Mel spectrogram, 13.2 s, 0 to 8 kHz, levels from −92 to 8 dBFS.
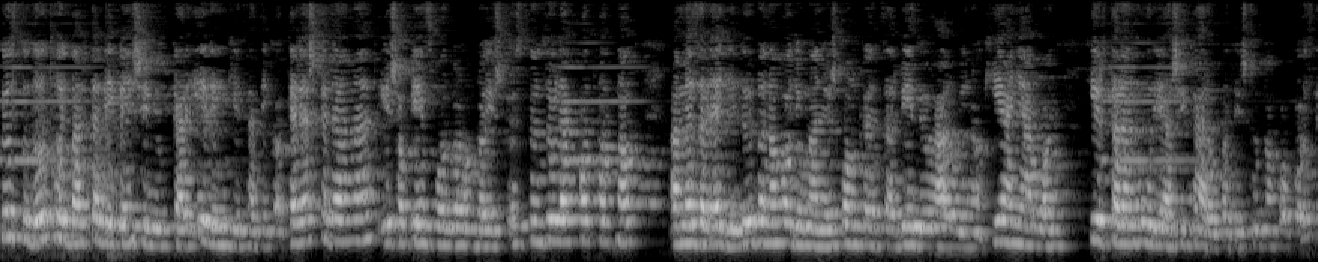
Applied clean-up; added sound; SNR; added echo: classical method WPE with log-MMSE.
